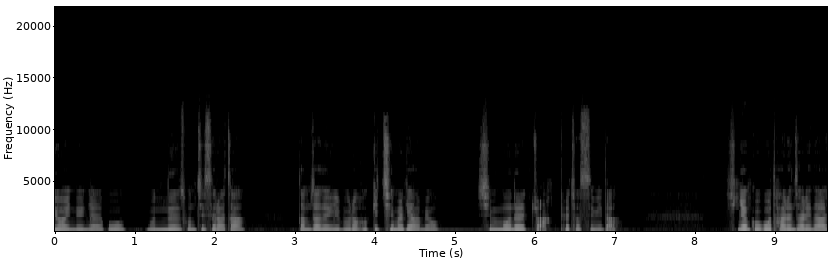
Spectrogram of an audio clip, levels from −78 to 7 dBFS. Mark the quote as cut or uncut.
cut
